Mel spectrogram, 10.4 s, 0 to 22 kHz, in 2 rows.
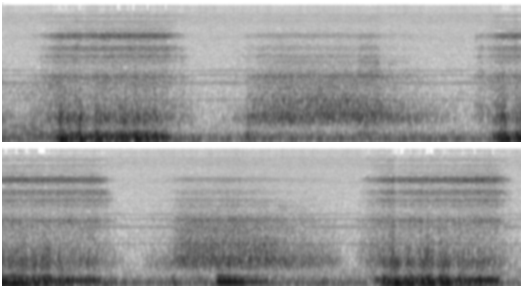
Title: Sleeping Girl Snoring (ICDM) Part 3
